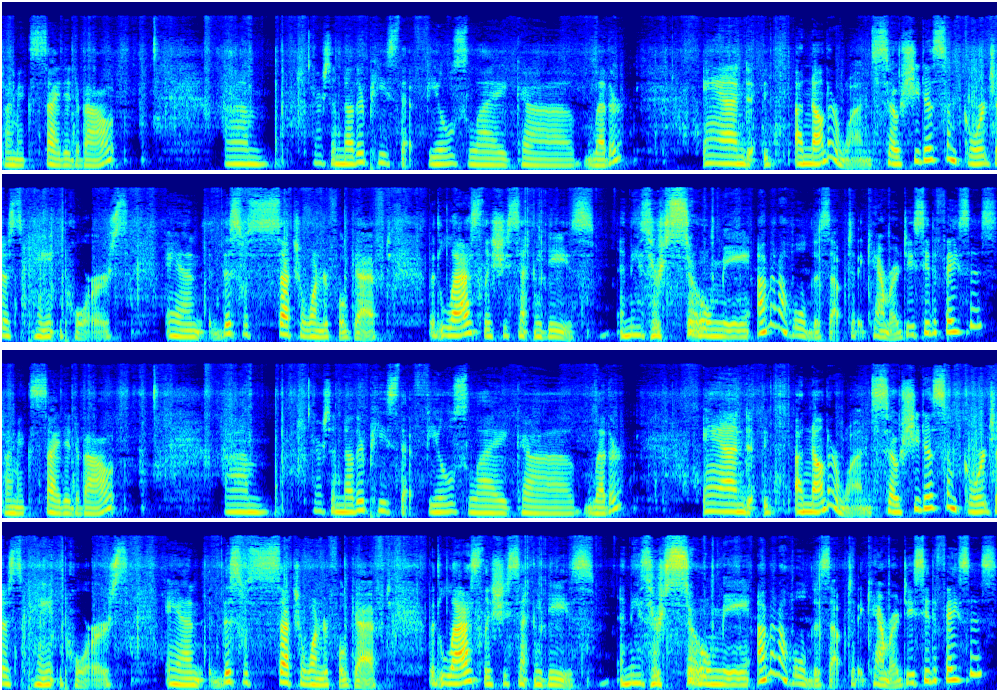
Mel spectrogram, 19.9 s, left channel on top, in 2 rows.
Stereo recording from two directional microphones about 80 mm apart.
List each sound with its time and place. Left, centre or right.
0.0 s speech: right
3.1 s speech: right
8.6 s speech: right
10.8 s speech: right
12.1 s speech: right
13.2 s speech: right
15.1 s speech: centre
15.5 s speech: right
